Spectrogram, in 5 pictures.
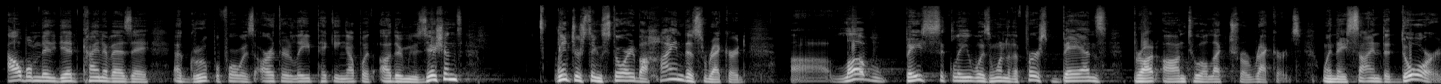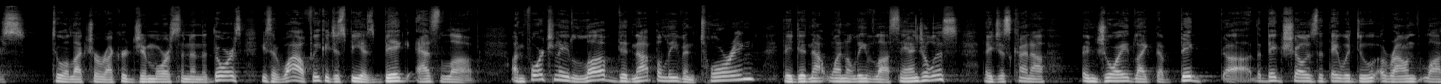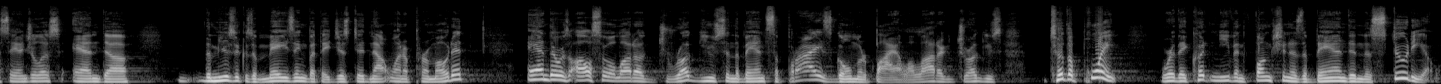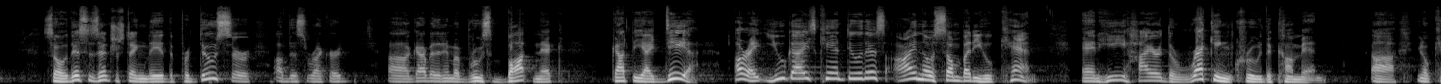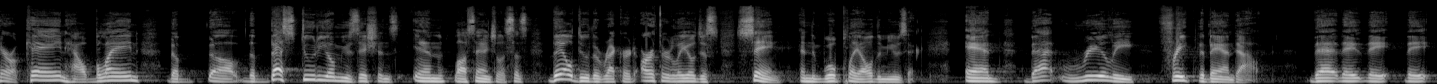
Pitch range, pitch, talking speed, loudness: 130-175 Hz, 145 Hz, 195 wpm, -21 LUFS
